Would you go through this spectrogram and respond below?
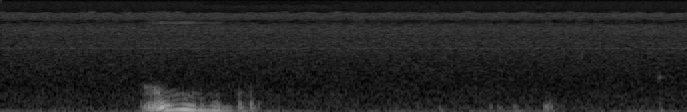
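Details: Ordinary stomach growling: one low, brief gurgling growl, then faint rumbles in a quiet room, in a person who was not very hungry and had eaten not long before.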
